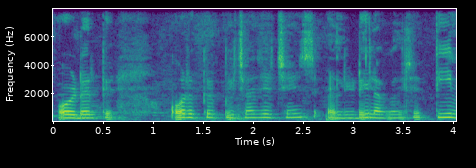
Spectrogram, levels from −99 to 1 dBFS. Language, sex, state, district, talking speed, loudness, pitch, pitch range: Maithili, female, Bihar, Sitamarhi, 195 wpm, -19 LUFS, 250 Hz, 235-265 Hz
